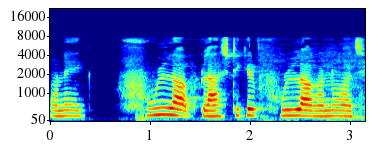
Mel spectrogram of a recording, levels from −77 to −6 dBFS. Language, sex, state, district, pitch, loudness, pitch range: Bengali, female, West Bengal, Purulia, 200 Hz, -17 LUFS, 190-220 Hz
